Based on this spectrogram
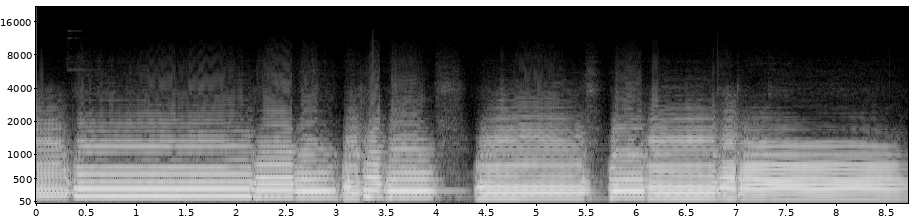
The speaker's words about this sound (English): in Don Juan, where the tuba plays one of the themes with the second trombone. It sounds like this.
